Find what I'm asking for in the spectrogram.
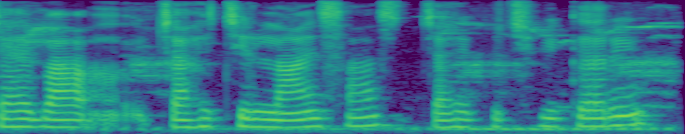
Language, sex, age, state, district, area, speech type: Hindi, female, 30-45, Uttar Pradesh, Prayagraj, rural, spontaneous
